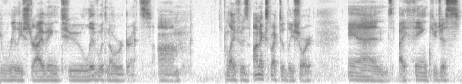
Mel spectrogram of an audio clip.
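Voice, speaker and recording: A young man talking earnestly into the camera in a personal vlog, reflective, with frequent pauses and fillers. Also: sits low, bright, forceful tone, a little hiss or hum. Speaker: vlogger.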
